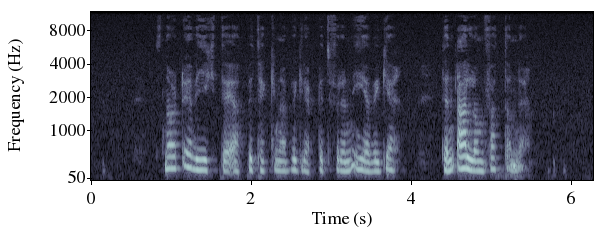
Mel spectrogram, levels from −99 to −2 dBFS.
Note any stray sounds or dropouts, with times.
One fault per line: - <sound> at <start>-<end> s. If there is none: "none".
none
